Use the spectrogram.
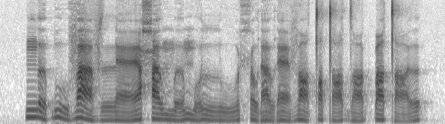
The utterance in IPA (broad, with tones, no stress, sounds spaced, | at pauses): ŋ əː˥˩ ɓ uː˥˩ v aː˥˩ v lː æː˨˩˦ ħ a˦ ʊ̯ m əː˨˩˦ m o˨˩˦ lː uː˨˩˦ ħ o˥˩ ɾ a˥˩ ʊ̯ ɾ æ˥˩ v a˥˩ tˤ ə˥˩ tˤ ə˨˩˦ dˤ o˨˩˦ k͡p ə˦ tˤ əː˨˩˦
